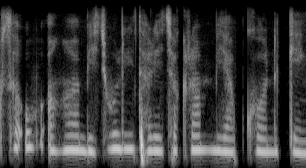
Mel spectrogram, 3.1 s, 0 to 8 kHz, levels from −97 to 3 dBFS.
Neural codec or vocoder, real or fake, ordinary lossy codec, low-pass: none; real; none; 7.2 kHz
